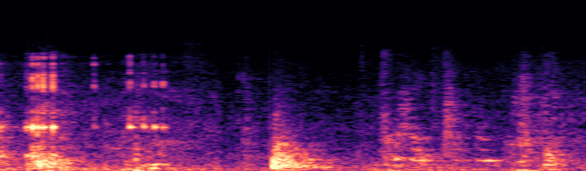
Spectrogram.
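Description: Faint, indistinct voices, with a single low thud about two seconds in.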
